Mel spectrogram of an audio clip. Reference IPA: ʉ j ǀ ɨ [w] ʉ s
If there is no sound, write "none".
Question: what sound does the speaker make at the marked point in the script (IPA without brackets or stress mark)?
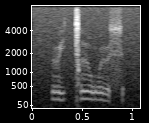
w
